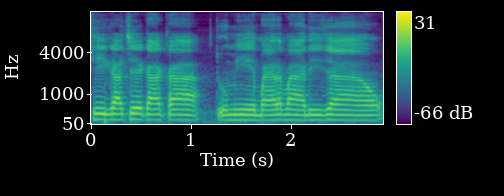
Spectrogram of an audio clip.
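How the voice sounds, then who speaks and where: A man puts on a cartoonish character voice, pitched high and delivered in a monotone, flat intonation. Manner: pushy.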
